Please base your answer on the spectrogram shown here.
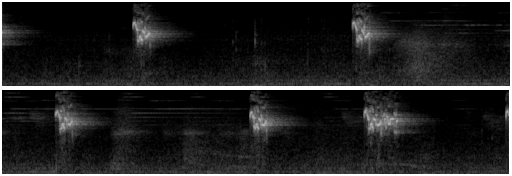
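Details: Short, sharp budgerigar chirps about every two seconds, the last two close together, with quiet chatter between them. Recorded as a tutor sound for songbird training, with a low hum in the background.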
